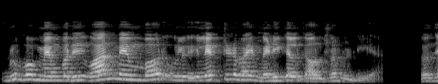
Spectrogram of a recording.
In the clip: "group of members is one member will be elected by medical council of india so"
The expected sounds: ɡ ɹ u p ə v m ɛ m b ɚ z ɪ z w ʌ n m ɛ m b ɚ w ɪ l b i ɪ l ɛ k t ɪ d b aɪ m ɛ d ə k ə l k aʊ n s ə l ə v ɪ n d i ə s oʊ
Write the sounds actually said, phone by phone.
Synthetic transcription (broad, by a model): ɡ ɹ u p ə v m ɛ m b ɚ ɪ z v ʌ n m ɛ m b ɚ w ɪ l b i ɪ l ɛ k t ɪ d b aɪ m ɛ d ə k ə l k aʊ n s ə l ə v ɪ n d i ə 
